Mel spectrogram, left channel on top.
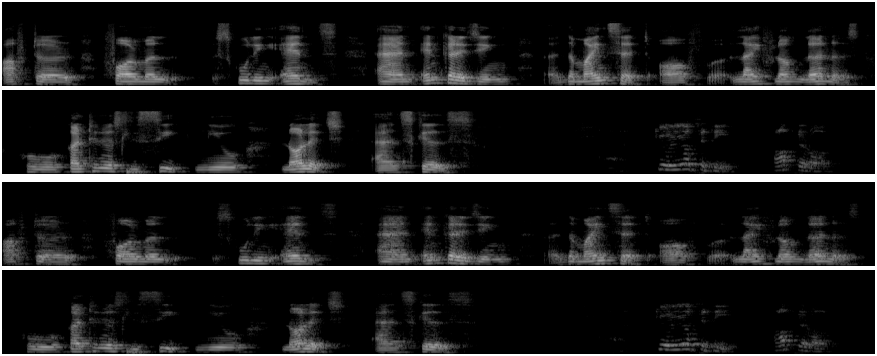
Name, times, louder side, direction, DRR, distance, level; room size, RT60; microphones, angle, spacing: voice 1, 0.0-1.7 2.1-3.3 3.7-5.1 5.5-8.6 9.0-12.1 12.5-13.4, left 4 dB, 60° left, 9 dB, 0.6 m, -34 dB
voice 2, 14.4-16.0 16.4-17.0, equal, 85° left, 0 dB, 1.3 m, -49 dB
4.1 x 2.3 x 3.8 m, 0.38 s
head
